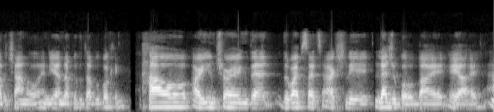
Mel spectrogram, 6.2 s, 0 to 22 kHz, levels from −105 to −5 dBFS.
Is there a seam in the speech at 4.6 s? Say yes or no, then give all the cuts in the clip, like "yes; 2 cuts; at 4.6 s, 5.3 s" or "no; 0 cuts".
yes; 2 cuts; at 1.7 s, 4.6 s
